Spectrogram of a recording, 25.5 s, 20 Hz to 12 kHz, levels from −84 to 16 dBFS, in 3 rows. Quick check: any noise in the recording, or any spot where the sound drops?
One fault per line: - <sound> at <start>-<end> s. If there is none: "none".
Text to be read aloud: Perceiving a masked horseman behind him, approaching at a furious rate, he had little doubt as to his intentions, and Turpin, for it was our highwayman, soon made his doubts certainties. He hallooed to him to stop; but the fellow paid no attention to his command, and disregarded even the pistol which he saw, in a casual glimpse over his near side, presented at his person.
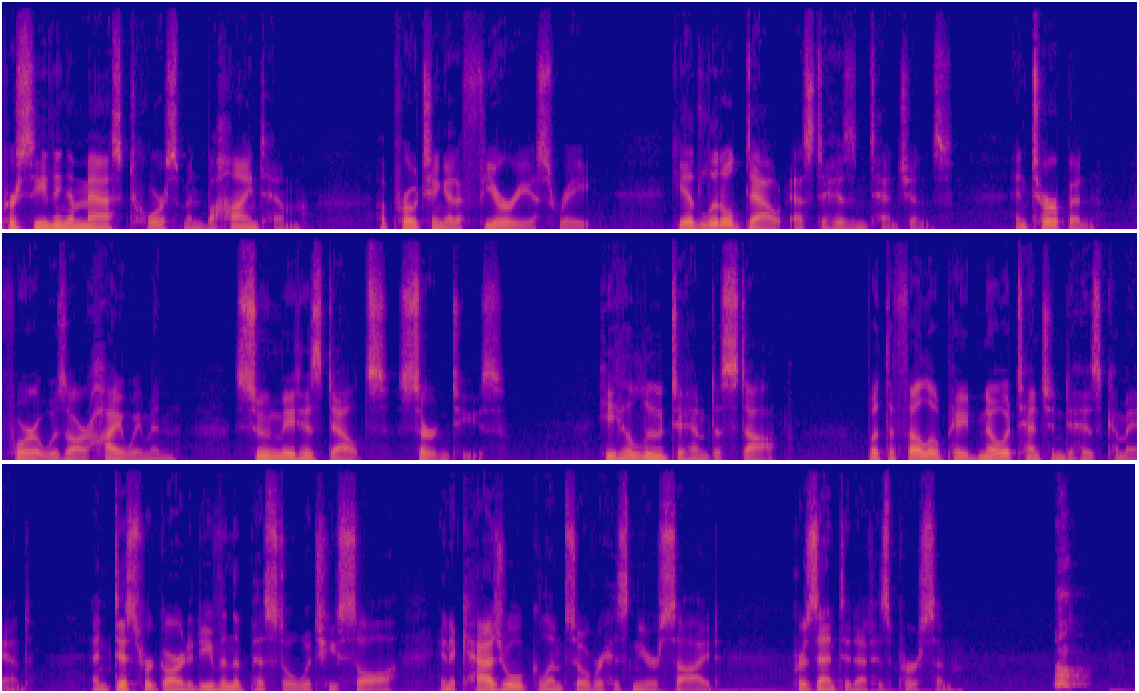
- bark at 24.9-25.2 s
